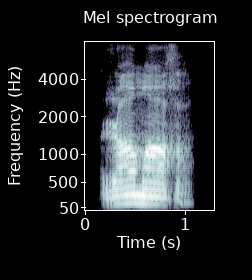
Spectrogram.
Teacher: Final Sakara becomes a Visarga.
